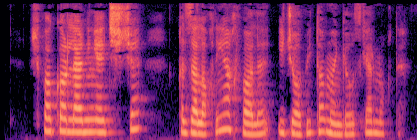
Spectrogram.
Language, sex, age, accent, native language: Uzbek, female, 18-24, Samarqand, Uzbek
